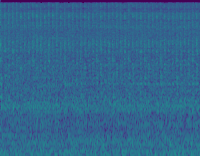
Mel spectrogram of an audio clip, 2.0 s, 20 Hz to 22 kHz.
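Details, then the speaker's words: 2016 Isuzu D-Max 1.9 Ddi Z manual pickup diesel at idle: steady, even low clatter with no knocks, misses or surging; engine quiet and solid, normal idle. "สวยๆเลยเครื่องเงียบมากเครื่องแน่นมากครับประหยัดน้ำมัน"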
